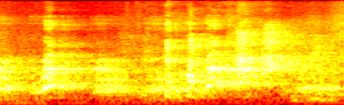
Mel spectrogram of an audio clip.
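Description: A voice mimics a dog's bark in a few short, yappy bursts, close and fairly loud, with a hint of laughter mixed in.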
